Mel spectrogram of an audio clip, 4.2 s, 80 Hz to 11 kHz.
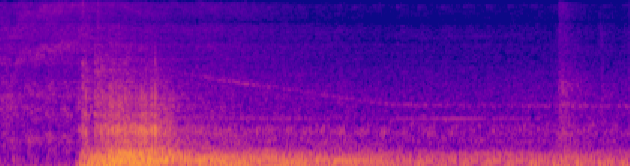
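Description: A 2006 Ram 1500 SLT with a 5.7L HEMI V8 and true dual straight-pipe exhaust revs up sharply into a loud, deep rumbling roar, then settles back to a steady, throaty idle close by.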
